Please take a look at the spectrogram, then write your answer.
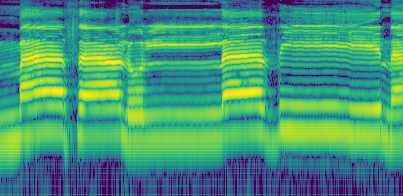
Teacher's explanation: सा के वक्त ज़ुबान बाहर निकालना है।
